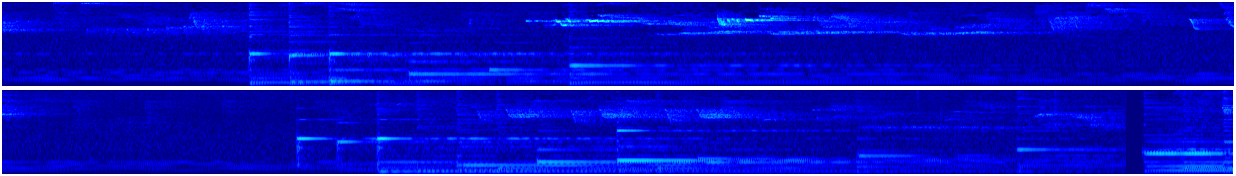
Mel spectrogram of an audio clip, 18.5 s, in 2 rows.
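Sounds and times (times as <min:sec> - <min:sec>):
birds chirping and twittering: 0:00.0 - 0:18.4
relaxing music with low sustained tones: 0:00.0 - 0:18.4.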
